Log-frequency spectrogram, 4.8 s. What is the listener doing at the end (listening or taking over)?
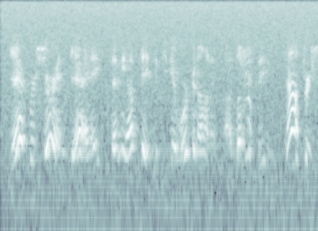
taking over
